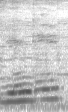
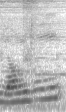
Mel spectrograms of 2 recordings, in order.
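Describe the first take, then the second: First: The first syllable sounds like 'you'. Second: The first syllable sounds like 'yo'. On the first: The speaker calls it right. "instead of [name]" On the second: The speaker calls it wrong. "I do sometimes say [name]"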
